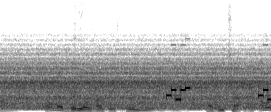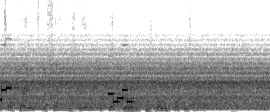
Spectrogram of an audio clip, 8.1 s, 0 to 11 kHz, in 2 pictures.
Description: Five-tone selective call (ZVEI), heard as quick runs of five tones, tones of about 70 ms, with radio hiss and speech in English. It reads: 69390 69390 71491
